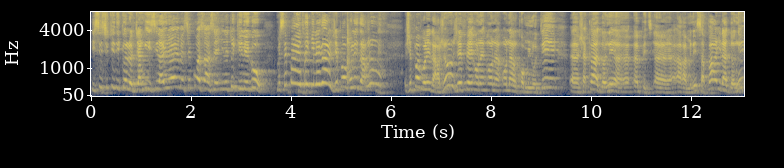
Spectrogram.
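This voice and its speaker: A man with a Cameroonian accent, extremely high in pitch, with an animated tone, very wide pitch swings and a fairly quick pace, plus audible room echo and noticeable background noise. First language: Bassa (speaking French). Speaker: parent and commentator. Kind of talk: casual monologue. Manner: halting.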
